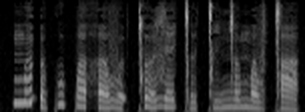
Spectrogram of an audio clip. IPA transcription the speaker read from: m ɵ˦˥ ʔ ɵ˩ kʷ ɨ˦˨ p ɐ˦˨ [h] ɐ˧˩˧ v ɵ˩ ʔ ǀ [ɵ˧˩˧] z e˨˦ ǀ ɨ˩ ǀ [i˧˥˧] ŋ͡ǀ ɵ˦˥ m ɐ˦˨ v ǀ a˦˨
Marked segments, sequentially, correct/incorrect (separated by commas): correct, correct, incorrect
